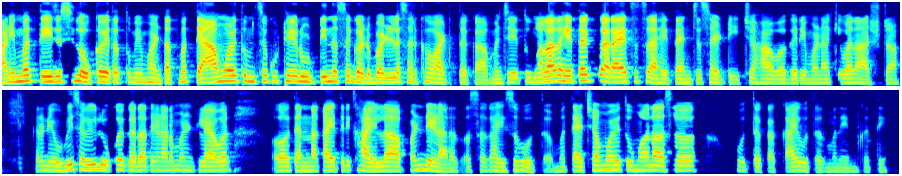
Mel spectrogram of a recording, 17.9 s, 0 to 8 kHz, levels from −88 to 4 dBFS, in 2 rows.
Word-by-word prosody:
आणि 145 +3 +3
मग 195 +4 +5
ते 175 0 +7
जशी 180 +2 -1
लोकं 175 +1 +5
येतात 165 -2 +4
तुम्ही 160 -2 -5
म्हणतात, 145 -4 -1
मग 180 - 0
त्यामुळे 180 +6 +7
तुमचं 180 0 -1
कुठे 185 +1 0
रुटीन 175 0 +1
असं 180 +2 0
गडबडल्यासारखं 160 +1 +1
वाटतं 135 -2 -2
का? 120 -1 -3
म्हणजे 135 +5 -5
तुम्हाला 165 +3 +5
हे 185 -2 +7
तर 210 - +8
करायचंच 170 -1 +6
आहे 135 -4 +2
त्यांच्यासाठी, 135 -2 -5
चहा 140 -3 -3
वगैरे 135 0 -5
म्हणा 135 0 -7
किंवा 145 0 -4
नाष्टा. 130 -2 -5 0.4
कारण 160 +1 -10
एवढी 155 +4 -3
सगळी 180 -2 -2
लोकं 175 +1 -3
घरात 155 -1 -3
येणार 155 0 -5
म्हटंल्यावर, 155 0 -4 0.4
अ, 145 +1 -3
त्यांना 150 0 -4
काहीतरी 150 +1 -2
खायला 145 -2 0
आपण 155 +4 -5
देणार 135 -8 -1
आहोत, 120 +1 -15
असं 145 +2 -12
काहीचं 145 +1 -8
होतं. 145 -5 -10
मग 140 - -14
त्याच्यामुळे 165 +4 -3
तुम्हाला 160 0 -2
असं 160 0 -4 0.4
होतं 140 -2 -11
का? 125 - -11
काय 135 +2 -4
होतं 140 -5 -11
मग 125 - -17
नेमकं 125 0 -18
ते? 125 - -17
155 Hz, 190 wpm, -22 LUFS, 140-165 Hz, 0.4 s, तर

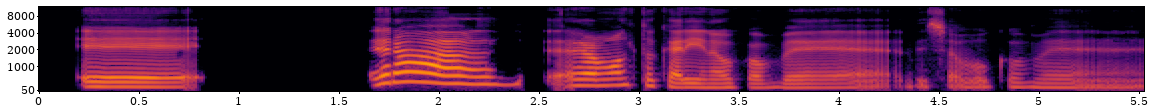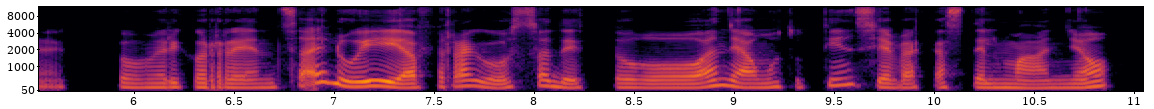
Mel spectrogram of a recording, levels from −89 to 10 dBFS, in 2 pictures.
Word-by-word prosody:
Ehm, 190 -1 +3 0.9
era 335 -5 +8 0.2
era 240 0 +2
molto 250 -1 -1
carino 165 -4 0
come 155 - -5
diciamo 90 0 -8
come 160 - -11 0.2
come 165 -1 -7
ricorrenza; 165 - -4
e - - -1
lui 205 - +4
a 155 - +3
Ferragosto 190 +1 -5
ha - - -3
detto: 155 -3 -6
"Andiamo 185 -4 -2
tutti 170 +8 -14
insieme 170 - -5
a - - -11
Castelmagno 160 +3 -5
170 Hz, 115 wpm, -22 LUFS, 155-210 Hz, 0.9 s, era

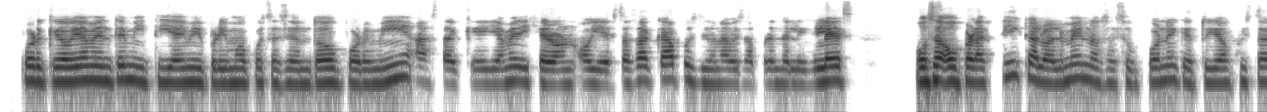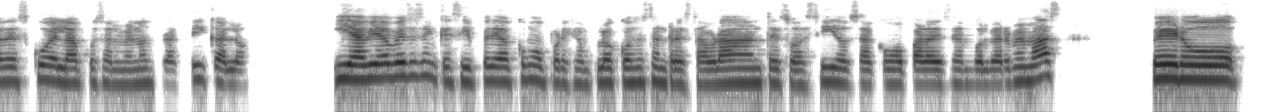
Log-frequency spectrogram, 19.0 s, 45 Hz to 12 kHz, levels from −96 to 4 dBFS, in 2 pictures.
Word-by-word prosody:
porque 215 -1 +1
obviamente 225 +1 +3
mi 220 -3 -1
tía 205 -1 0
y 200 - 0
mi 205 -1 0
primo, 195 0 -2
pues, 200 0 -8
hacían 190 0 -4
todo 200 0 +2
por 185 0 -1
mí 220 +7 -1
hasta 195 -3 -3
que 190 +1 -9
ya 190 0 -4
me 215 - 0
dijeron: 185 -3 +1
"Oye, 190 -1 -2
estás 195 +3 -5
acá, 230 +2 +3
pues, 235 -3 -5
de 195 -1 -7
una 190 0 -5
vez 190 0 -7
aprende 190 0 -7
el 185 - -7
inglés, 205 +4 +4 0.4
o 210 0 +5
sea, 220 -1 +7
o 210 - +4
practícalo 215 +4 +2
al 195 +1 -1
menos, 230 -4 -2
se 190 -1 -11
supone 205 +4 -5
que 200 -3 -4
tú 195 +2 -10
ya 195 0 -1
fuiste 210 +1 -8
a - - +2
la 210 - -1
escuela, 210 -1 -1
pues, 195 0 -13
al 185 -1 -8
menos 190 +1 -8
practícalo". 185 -2 -7 0.6
Y 240 +1 +3
había 245 +2 +6
veces 270 +1 +2
en 275 -2 -6
que 210 -2 -7
sí 210 +1 -4
pedía 210 +1 -2
como, 225 0 -6
por 200 -1 -6
ejemplo, 190 +2 -5
cosas 205 +1 -4
en 210 -2 -3
restaurantes 190 +1 -1
o - - -1
así, 195 +4 -5
o 195 - -4
sea, 185 0 -6
como 190 0 -5
para 185 -1 +1
desenvolverme 185 +2 -3
más. 255 +5 +3 0.7
Pero, 235 -2 +6
200 Hz, 215 wpm, -23 LUFS, 190-220 Hz, 0.7 s, sea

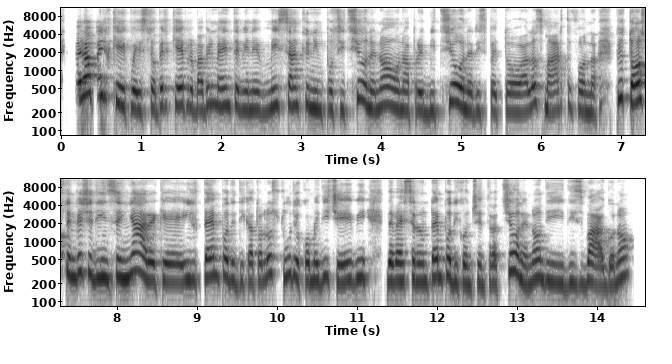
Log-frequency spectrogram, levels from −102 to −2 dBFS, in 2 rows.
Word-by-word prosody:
Però, 325 +6 +10
perché 370 -9 +1
questo? 230 -1 0
Perché, 255 +2 +1
probabilmente 255 +2 -2
viene 225 -1 -3
v - - -13
messa 255 +4 -2
anche 260 +1 -4
un'imposizione, 230 +3 -2
no, 260 +2 -1
una 225 -2 -3
proibizione 220 +4 0
rispetto 205 0 -6
allo 215 +7 0
smartphone, 225 -4 -5 0.2
piuttosto 315 -3 +6
invece 290 +2 0
di 250 +1 +1
insegnare 250 0 +3
che 225 - -3
il 215 +2 -1
tempo 260 +1 +2
dedicato 215 -1 -5
allo 265 +6 -1
studio, 270 -3 -3
come 220 0 0
dicevi, 235 +1 -2 0.2
deve 220 0 +3
essere 220 0 -1
un 215 - -3
tempo 255 +1 +3
di 210 - -4
concentrazione, 205 - -2
no 245 +4 0
di 215 -3 -4
di 205 +2 -6
svago, 195 -1 -2
no? 265 +5 -4
235 Hz, 160 wpm, -25 LUFS, 215-260 Hz, 0.2 s, Però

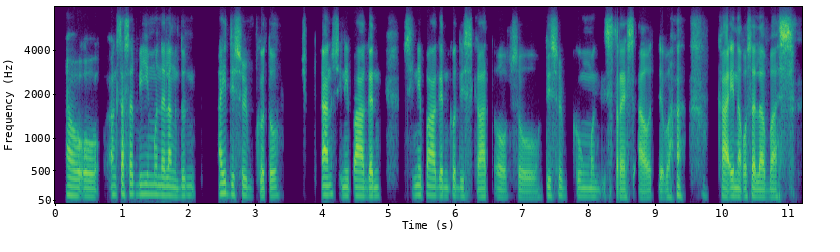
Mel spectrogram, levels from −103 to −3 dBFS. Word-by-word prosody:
Ah, 135 -2 +1
oo. 115 -2 0
Ang 140 - -6
sasabihin 150 0 0
mo - - -2
nalang 130 -2 +1
dun, 130 +1 -5 0.4
"Ay, 155 - +3
deserve 135 -5 0
ko 120 - -2
'to. 120 +1 -1 0.7
Sana 135 0 +6
sinipagan 125 -2 +2 0.4
sinipagan 130 -2 0
ko 125 - -1
this 120 0 -3
cut 115 0 +1
off. 105 -2 -4
So, 95 0 -6
deserve 125 -1 -1
kong 115 -1 -7 0.2
mag-stress 105 -1 +1
out, 95 +2 +1
'di - - -3
ba? - - -4 0.7
Kain 120 0 +6
ako 115 0 0
sa 115 - +3
labas." 105 0 +6
120 Hz, 155 wpm, -25 LUFS, 115-130 Hz, 0.7 s, Sana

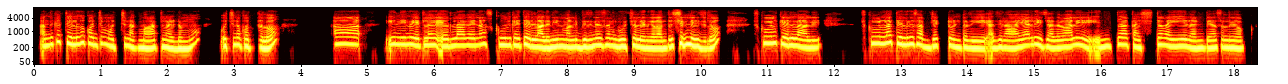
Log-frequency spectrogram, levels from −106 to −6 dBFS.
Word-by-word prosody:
అందుకే 285 +9 -1
తెలుగు 295 +3 +2
కొంచెం 295 +2 -2
వచ్చు, 230 +4 -7
నాకు 215 -1 -2
మాట్లాడడము, 205 0 0 0.4
వచ్చిన 275 +4 -1
కొత్తలో. 210 0 +1 1.0
ఆహ్, 300 -2 0 0.5
ఇది 295 - 0
నేను 285 0 -1
ఎట్లా 270 +1 -1 0.2
ఎట్లాగైనా 260 +2 0
స్కూల్‌కయితే 270 0 0
యెళ్ళాలి 220 -3 +4
నేను. 240 +1 +2
మళ్ళీ 220 +1 +1
బిజినెసని 255 +2 +1
కూర్చోలేను 230 -3 +2
కదా! 200 - +3
అంత 205 +2 -1
చిన్న 295 -2 +5
ఏజ్‌లో 205 0 0 0.6
స్కూల్‌కెళ్ళాలి. 265 -10 +1 0.7
స్కూల్‌లో 315 +1 +1
తెలుగు 290 0 +3
సబ్జెక్ట్ 245 +1 -1
ఉంటది. 215 -2 0 0.2
అది 205 +2 -1
రాయాలి, 245 +8 0
చదవాలీ, 225 +5 0 0.2
ఎంత 235 +4 -2 0.3
కష్టం 225 +6 -3
అయ్యేదంటే 215 -3 0
అసలు 220 0 -2
నేను 205 -1 +1
ఒక్ - - -26
240 Hz, 120 wpm, -22 LUFS, 215-275 Hz, 1.0 s, చిన్న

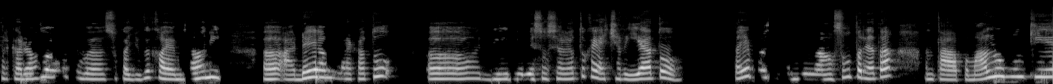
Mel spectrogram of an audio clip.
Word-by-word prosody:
terkadang 250 -1 -1
tuh 350 - +4
aku 330 +3 -11
juga 255 -2 -2 0.2
suka 260 -1 -6
juga 225 +7 -3
kayak 250 -3 +5
misalnya 260 +6 +2
nih, 325 - +2 0.4
eee, 240 +1 +4
ada 225 +5 +1
yang 325 -1 +3
mereka 255 0 -4
tuh, 380 +1 +2 0.5
eee, 255 0 +1
di 240 - -6 0.2
media 245 0 -1
sosialnya 255 0 -3
tuh 380 - -8
kayak 265 -6 +2
ceria 245 0 +2
tuh, 295 -5 +3 0.6
tapi 290 +5 +1
pas 335 -1 -5
ketemu 250 0 -10
langsung 235 +9 -2
ternyata 295 +2 +3 0.4
entah 230 -2 0
pemalu 240 - +3 0.2
mungkin, 350 -1 +1
255 Hz, 170 wpm, -19 LUFS, 245-315 Hz, 0.6 s, kayak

